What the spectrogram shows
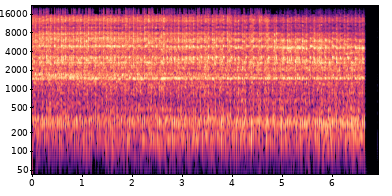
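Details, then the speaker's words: Car driven by customer with a metallic engine noise, engine run out of oil: hard fast metallic hammering, roughly three knocks a second, loud over the engine; engine knock from oil starvation, risk of seizing. "entendez déjà le bruit, ici le problème c'est que cette voiture est en panne d'huile, donc ce qui a pu se passer c'est que puisqu'elle roulait avec le moteur sans huile, à tout moment le moteur aurait pu se bloquer"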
